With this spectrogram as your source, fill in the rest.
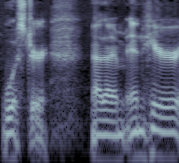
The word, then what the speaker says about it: Worcester: church in worcester massachusetts that's not worchester it's worcester now that i'm in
